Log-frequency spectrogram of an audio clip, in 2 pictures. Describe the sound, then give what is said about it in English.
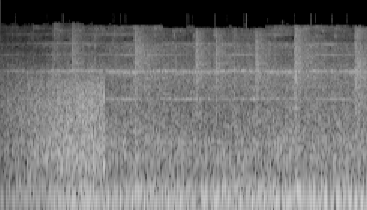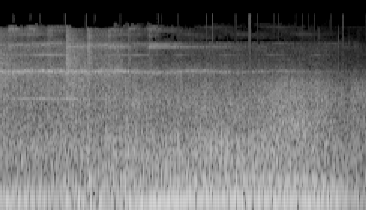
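Seaplane landing and skimming along the ocean surface, leaving a foamy wake: a loud, steady engine drone over a continuous rushing roar that holds throughout, its low hum shifting slightly in tone partway through. “The plane lands and skims along the ocean. The plane leaves a foamy trail in its wake.”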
